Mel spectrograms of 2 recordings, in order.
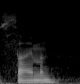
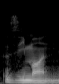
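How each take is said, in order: First: The name starts with a harder English sound. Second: The name starts with a soft German sound. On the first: "compared to Simon" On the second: "It's very soft, I would say"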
